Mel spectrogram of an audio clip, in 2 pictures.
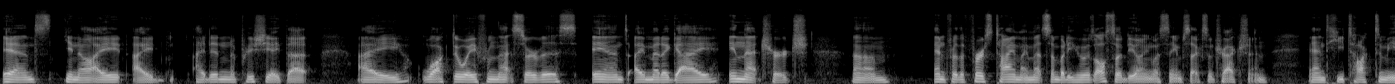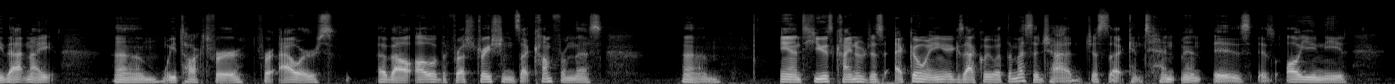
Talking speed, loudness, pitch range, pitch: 180 wpm, -24 LUFS, 105-120 Hz, 110 Hz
